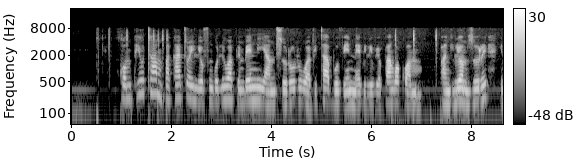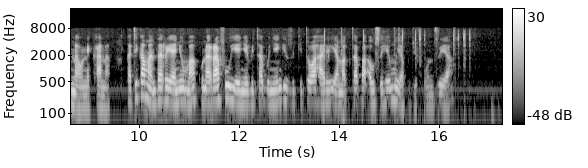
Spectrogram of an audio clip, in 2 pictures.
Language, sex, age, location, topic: Swahili, female, 18-24, Nairobi, education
